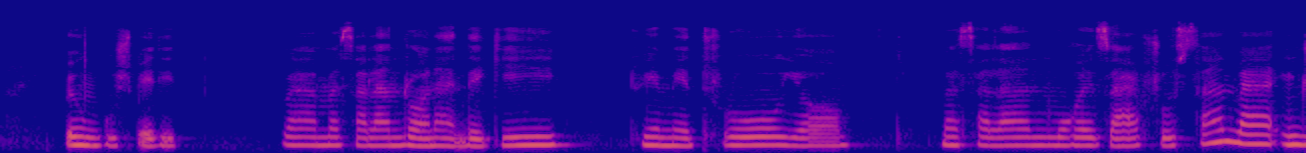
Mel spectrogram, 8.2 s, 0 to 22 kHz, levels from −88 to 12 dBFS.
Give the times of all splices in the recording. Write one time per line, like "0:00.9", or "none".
none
